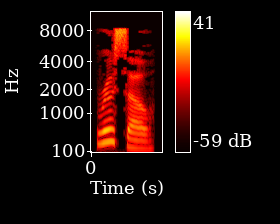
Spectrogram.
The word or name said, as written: russo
